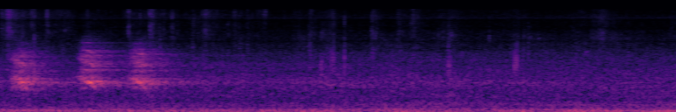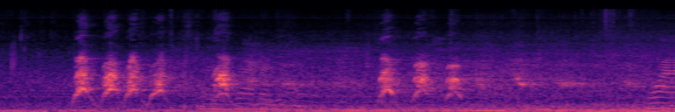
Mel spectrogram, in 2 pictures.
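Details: Dogs near their home barking loudly to scare a dog passing along the road on a sunny day: after quiet, a cluster of quick, high yapping barks, then a few scattered barks, over steady low background rumble.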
